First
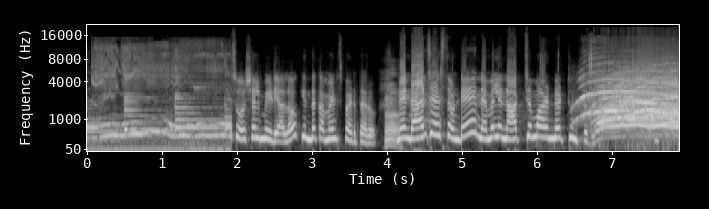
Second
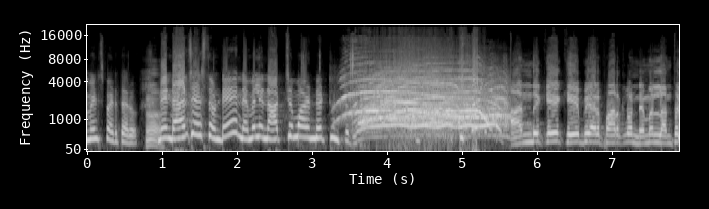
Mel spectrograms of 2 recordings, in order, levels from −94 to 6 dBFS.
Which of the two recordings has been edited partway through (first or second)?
first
